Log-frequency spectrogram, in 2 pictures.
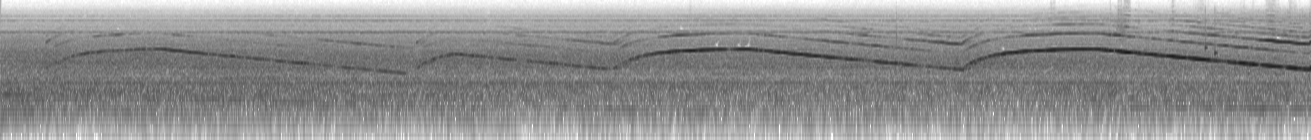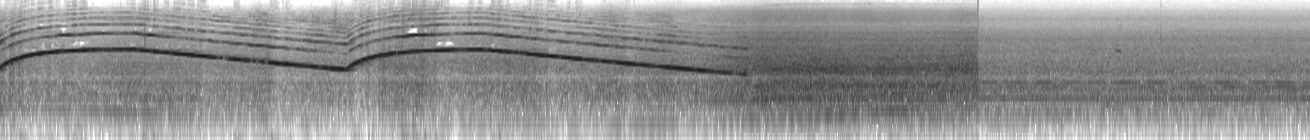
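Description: Fire engine's wail siren, each cycle rising quickly and then falling slowly, about every four seconds, growing much louder as the engine approaches. The siren stops near the end and gives way to a couple of seconds of rushing noise that cuts off abruptly.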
